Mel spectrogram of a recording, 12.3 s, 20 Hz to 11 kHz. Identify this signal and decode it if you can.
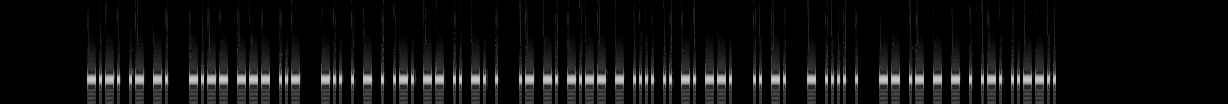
Morse code, heard as a keyed tone, about 40 wpm, 700 Hz. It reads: CAN YOU DETERMINE ANYTHING IN THE MATTER?
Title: Sentences from Top 1000 Words - Review Part 4 - 40wpm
